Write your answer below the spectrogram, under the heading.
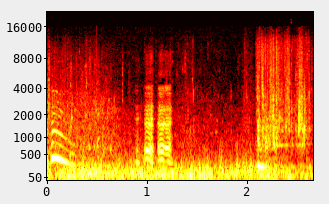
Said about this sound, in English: By the afternoon, the wind picks up. The waves rock the boat, making it difficult to throw the net.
